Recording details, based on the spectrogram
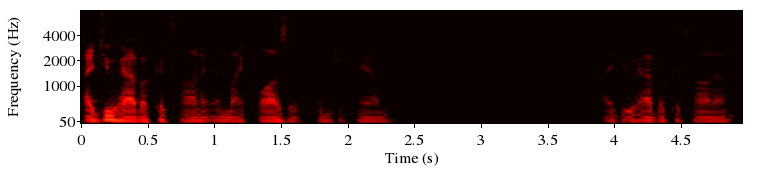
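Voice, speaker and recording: Low-voiced man chatting on a livestream. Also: flat delivery, fairly quick. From United States. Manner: rambling, repeats himself, reads chat aloud. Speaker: livestream host. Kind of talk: casual livestream chat.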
